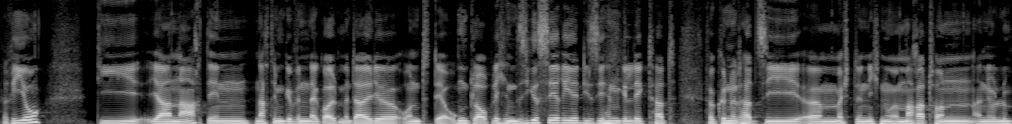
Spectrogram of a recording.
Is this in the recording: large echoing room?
no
